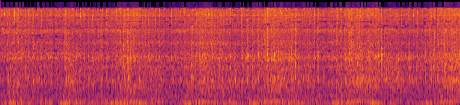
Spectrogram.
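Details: Yamaha Mio Sporty scooter idling with a rough, chattery "tek tek" rattle under the low engine drone from the CVT belt-drive side; worn clutch lining or rollers suspected, non-original clutch found.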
